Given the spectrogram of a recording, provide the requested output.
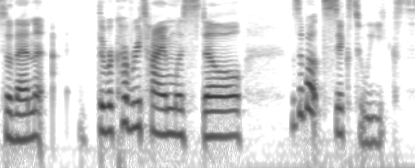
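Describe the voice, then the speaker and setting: In a very clean recording with a silent background and a dry, close sound with no echo, a woman has an unremarkable speaking voice at medium pitch with ordinary pitch variation. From Upper Michigan. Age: 30s. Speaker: breast cancer survivor. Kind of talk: interview.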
